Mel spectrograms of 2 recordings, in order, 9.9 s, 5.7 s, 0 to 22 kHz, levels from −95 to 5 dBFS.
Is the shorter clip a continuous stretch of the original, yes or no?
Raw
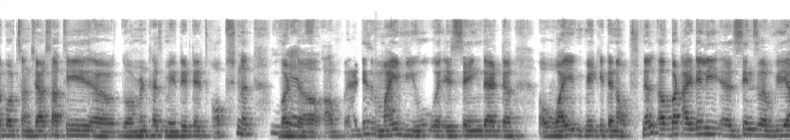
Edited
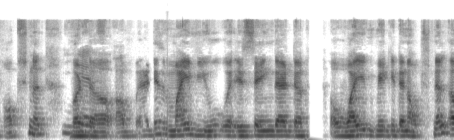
yes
